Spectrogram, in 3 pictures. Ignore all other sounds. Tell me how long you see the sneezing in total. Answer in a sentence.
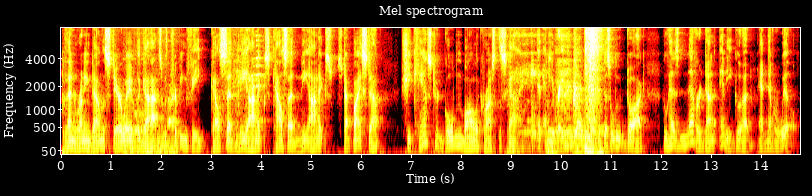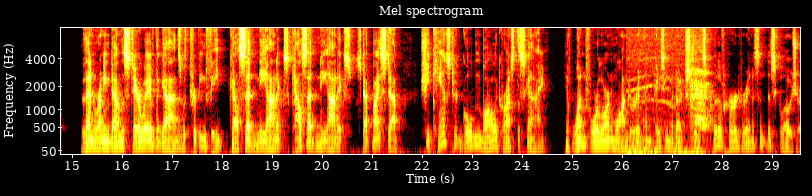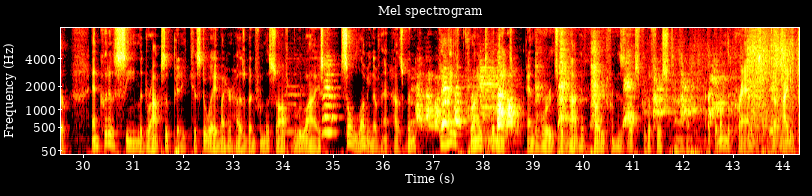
You can hear the sneezing for 2 seconds altogether.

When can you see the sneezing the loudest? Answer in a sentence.
The loudest moment of the sneezing is at 10 seconds.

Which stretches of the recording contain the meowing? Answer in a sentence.
The meowing can be heard from 3.2 to 4.1 s, from 26.1 to 27.8 s and from 33.9 to 35.0 s.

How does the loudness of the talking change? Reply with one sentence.
The volume of the talking goes down.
